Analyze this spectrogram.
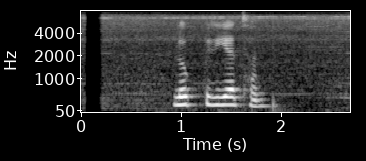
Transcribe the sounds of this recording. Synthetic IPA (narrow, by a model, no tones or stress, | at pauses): lok̚pɾijat͡sʰʌn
